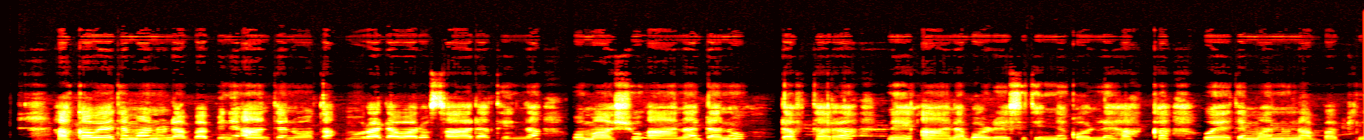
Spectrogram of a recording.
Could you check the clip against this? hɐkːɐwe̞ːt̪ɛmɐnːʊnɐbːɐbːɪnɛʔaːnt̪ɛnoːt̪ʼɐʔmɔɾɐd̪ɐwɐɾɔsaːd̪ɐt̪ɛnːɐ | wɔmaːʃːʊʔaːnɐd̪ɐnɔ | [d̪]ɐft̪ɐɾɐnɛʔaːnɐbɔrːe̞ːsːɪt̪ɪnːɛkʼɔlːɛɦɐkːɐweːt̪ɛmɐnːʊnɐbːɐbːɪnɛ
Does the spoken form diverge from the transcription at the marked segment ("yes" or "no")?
no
